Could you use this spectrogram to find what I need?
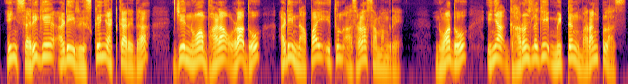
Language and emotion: Santali, surprised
